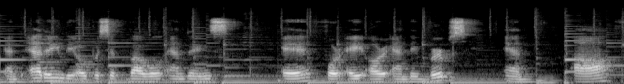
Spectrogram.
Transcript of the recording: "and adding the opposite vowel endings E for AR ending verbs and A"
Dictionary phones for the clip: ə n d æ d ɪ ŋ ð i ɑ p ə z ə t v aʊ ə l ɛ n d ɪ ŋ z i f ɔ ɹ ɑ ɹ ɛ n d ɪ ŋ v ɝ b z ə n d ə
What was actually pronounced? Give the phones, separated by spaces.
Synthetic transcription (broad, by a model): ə n d æ d ɪ ŋ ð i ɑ p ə s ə t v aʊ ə l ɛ n d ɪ ŋ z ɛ f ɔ ɹ ɑ ɹ ɛ n d ɪ ŋ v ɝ b s ə n d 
